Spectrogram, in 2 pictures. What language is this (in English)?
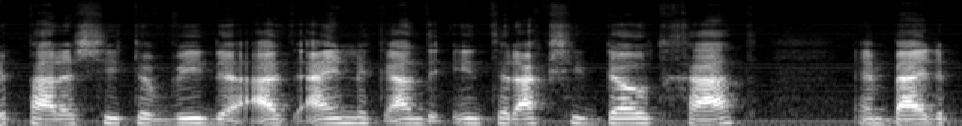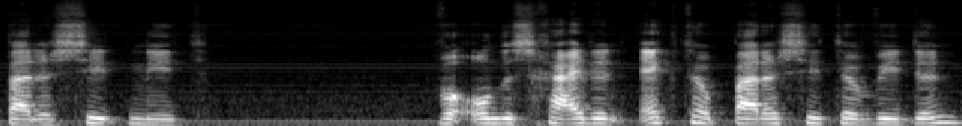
Dutch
